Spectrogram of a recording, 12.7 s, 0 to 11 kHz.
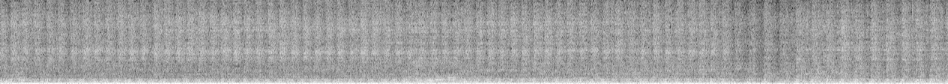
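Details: Pontiac 350 V8 in a 1950 Pontiac gasser with 6-speed, idling after the motor plugs were changed and idle screw adjusted: deep, steady rumble with even beat, no misses; normal idle, runs better with a rigged coil wire.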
